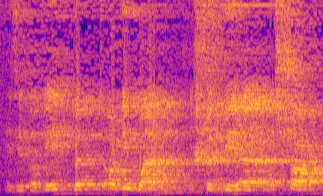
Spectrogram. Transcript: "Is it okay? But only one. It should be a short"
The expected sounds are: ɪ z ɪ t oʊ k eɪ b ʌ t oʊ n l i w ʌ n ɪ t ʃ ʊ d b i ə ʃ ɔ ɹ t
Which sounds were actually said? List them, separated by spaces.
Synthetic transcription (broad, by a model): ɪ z ɪ t oʊ k eɪ b ʌ t oʊ n l i w ʌ n ɪ t ʃ ʊ d b i ə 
